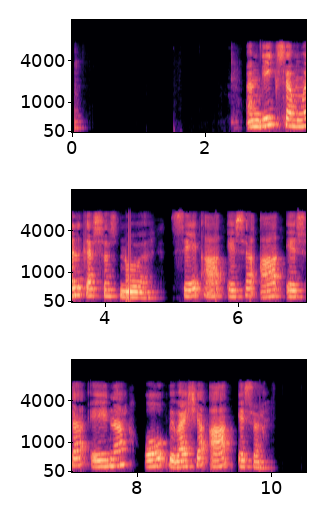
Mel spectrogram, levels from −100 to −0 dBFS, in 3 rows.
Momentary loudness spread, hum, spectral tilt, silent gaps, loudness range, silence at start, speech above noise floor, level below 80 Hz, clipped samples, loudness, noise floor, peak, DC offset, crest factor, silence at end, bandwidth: 8 LU; none; -3.5 dB/octave; 0.37-1.51 s, 4.95-4.99 s, 8.02-8.11 s; 2 LU; 0.05 s; over 73 dB; -56 dBFS; under 0.1%; -17 LUFS; under -90 dBFS; -2 dBFS; under 0.1%; 18 dB; 0.55 s; 7.8 kHz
